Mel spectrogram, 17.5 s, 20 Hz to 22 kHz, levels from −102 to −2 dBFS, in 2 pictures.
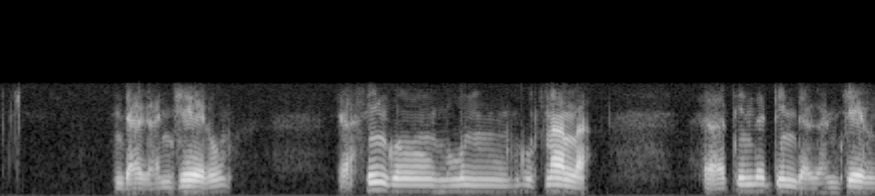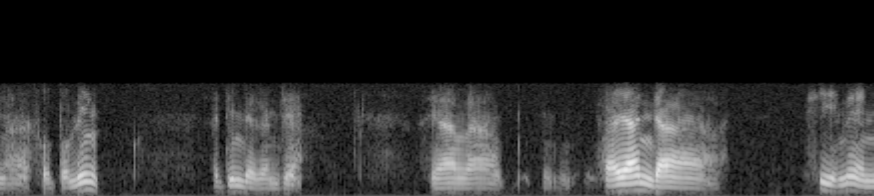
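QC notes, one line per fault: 1.68–1.75 s and 10.86–10.91 s, AMR bit errors: two brief bursts where the speech turns hoarse and gargly while pitch and loudness hold. Roughly 5 percent of the weakly protected bits in a few frames were corrupted, so the excitation pulses land in the wrong places and fine gain and spectral values drift. Unlike frame loss, there is no gap, fade or repeated sound, only rough texture over the light narrowband codec colour.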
